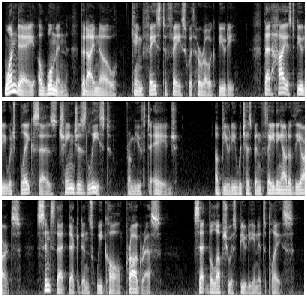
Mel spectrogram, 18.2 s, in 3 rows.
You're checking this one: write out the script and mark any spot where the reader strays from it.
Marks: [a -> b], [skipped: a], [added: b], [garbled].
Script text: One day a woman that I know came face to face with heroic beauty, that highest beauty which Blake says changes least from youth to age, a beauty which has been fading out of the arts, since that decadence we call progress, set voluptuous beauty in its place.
One day a woman that I know came face to face with heroic beauty, that highest beauty which Blake says changes least from youth to age, a beauty which has been fading out of the arts, since that decadence we call progress, set voluptuous beauty in its place.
